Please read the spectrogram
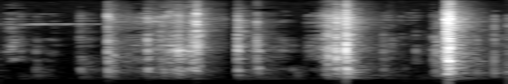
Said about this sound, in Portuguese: Vai até seu guarda-roupa e tira de lá no fundo um pequeno gravador, presente de seu pai quando ainda era criança. Coloca a fita no gravador e ouve a música.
